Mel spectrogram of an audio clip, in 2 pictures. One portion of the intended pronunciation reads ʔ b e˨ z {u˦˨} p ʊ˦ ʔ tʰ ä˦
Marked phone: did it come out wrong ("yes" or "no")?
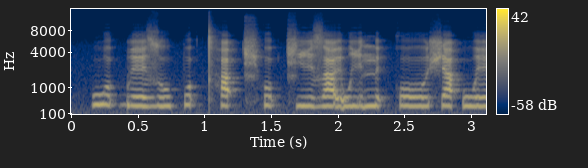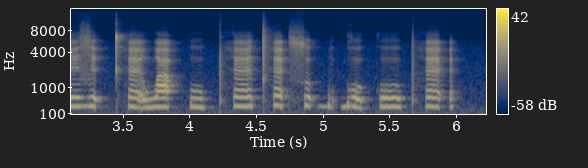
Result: yes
